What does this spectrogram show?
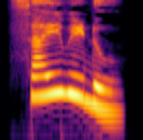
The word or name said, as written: ಸೈವಿಡು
